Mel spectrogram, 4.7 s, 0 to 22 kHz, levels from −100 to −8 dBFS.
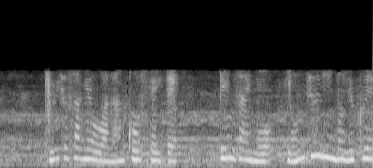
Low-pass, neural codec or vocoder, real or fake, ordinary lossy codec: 7.2 kHz; codec, 16 kHz in and 24 kHz out, 1.1 kbps, FireRedTTS-2 codec; fake; AAC, 16 kbps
